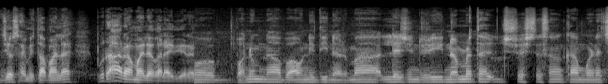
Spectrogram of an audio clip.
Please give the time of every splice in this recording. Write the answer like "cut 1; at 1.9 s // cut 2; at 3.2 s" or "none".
cut 1; at 2.0 s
